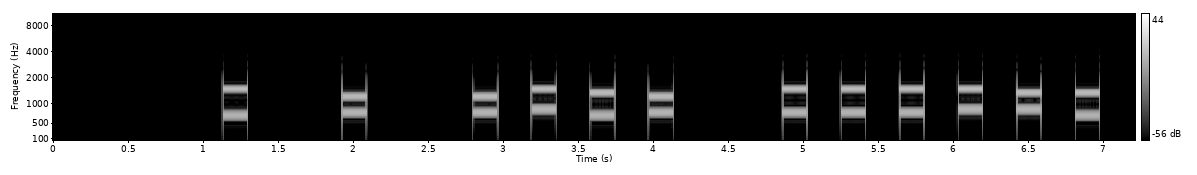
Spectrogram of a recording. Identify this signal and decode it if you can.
DTMF, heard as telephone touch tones, dialled by machine, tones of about 160 ms. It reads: 3 4 4924 666982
